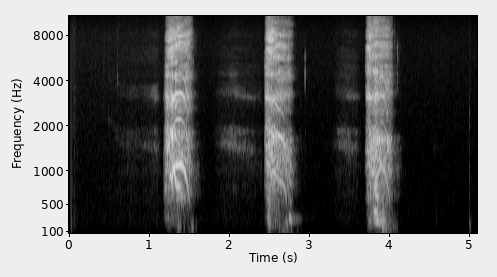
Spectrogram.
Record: {"exhalation_length": "5.1 s", "exhalation_amplitude": 8541, "exhalation_signal_mean_std_ratio": 0.34, "survey_phase": "alpha (2021-03-01 to 2021-08-12)", "age": "45-64", "gender": "Female", "wearing_mask": "No", "symptom_fatigue": true, "symptom_headache": true, "symptom_onset": "12 days", "smoker_status": "Never smoked", "respiratory_condition_asthma": false, "respiratory_condition_other": false, "recruitment_source": "REACT", "submission_delay": "3 days", "covid_test_result": "Negative", "covid_test_method": "RT-qPCR"}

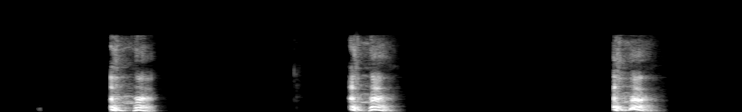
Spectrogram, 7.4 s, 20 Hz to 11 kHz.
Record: {"three_cough_length": "7.4 s", "three_cough_amplitude": 22570, "three_cough_signal_mean_std_ratio": 0.29, "survey_phase": "beta (2021-08-13 to 2022-03-07)", "age": "45-64", "gender": "Male", "wearing_mask": "No", "symptom_none": true, "smoker_status": "Ex-smoker", "respiratory_condition_asthma": false, "respiratory_condition_other": false, "recruitment_source": "REACT", "submission_delay": "2 days", "covid_test_result": "Negative", "covid_test_method": "RT-qPCR", "influenza_a_test_result": "Unknown/Void", "influenza_b_test_result": "Unknown/Void"}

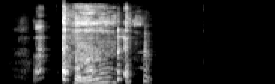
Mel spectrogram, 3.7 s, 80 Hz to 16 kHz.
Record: {"cough_length": "3.7 s", "cough_amplitude": 32768, "cough_signal_mean_std_ratio": 0.34, "survey_phase": "beta (2021-08-13 to 2022-03-07)", "age": "65+", "gender": "Female", "wearing_mask": "No", "symptom_none": true, "smoker_status": "Never smoked", "respiratory_condition_asthma": true, "respiratory_condition_other": false, "recruitment_source": "REACT", "submission_delay": "3 days", "covid_test_result": "Negative", "covid_test_method": "RT-qPCR"}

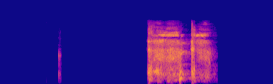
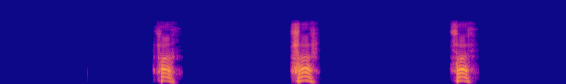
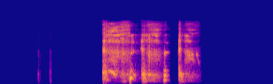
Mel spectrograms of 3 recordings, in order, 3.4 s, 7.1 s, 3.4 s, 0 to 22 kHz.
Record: {"cough_length": "3.4 s", "cough_amplitude": 32424, "cough_signal_mean_std_ratio": 0.36, "exhalation_length": "7.1 s", "exhalation_amplitude": 27320, "exhalation_signal_mean_std_ratio": 0.23, "three_cough_length": "3.4 s", "three_cough_amplitude": 29435, "three_cough_signal_mean_std_ratio": 0.37, "survey_phase": "alpha (2021-03-01 to 2021-08-12)", "age": "18-44", "gender": "Male", "wearing_mask": "No", "symptom_cough_any": true, "symptom_new_continuous_cough": true, "symptom_shortness_of_breath": true, "symptom_fatigue": true, "symptom_headache": true, "symptom_onset": "4 days", "smoker_status": "Never smoked", "respiratory_condition_asthma": false, "respiratory_condition_other": false, "recruitment_source": "Test and Trace", "submission_delay": "2 days", "covid_test_result": "Positive", "covid_test_method": "RT-qPCR", "covid_ct_value": 26.0, "covid_ct_gene": "ORF1ab gene", "covid_ct_mean": 26.1, "covid_viral_load": "2800 copies/ml", "covid_viral_load_category": "Minimal viral load (< 10K copies/ml)"}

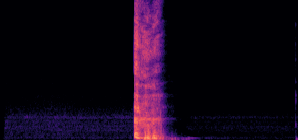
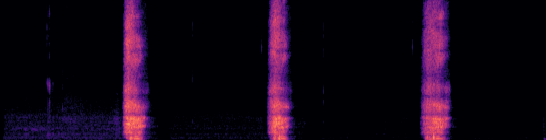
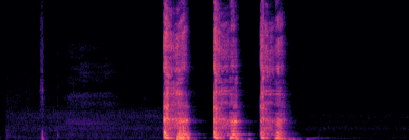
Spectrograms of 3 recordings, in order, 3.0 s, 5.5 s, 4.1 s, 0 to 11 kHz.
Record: {"cough_length": "3.0 s", "cough_amplitude": 32768, "cough_signal_mean_std_ratio": 0.22, "exhalation_length": "5.5 s", "exhalation_amplitude": 31801, "exhalation_signal_mean_std_ratio": 0.25, "three_cough_length": "4.1 s", "three_cough_amplitude": 32744, "three_cough_signal_mean_std_ratio": 0.3, "survey_phase": "beta (2021-08-13 to 2022-03-07)", "age": "18-44", "gender": "Male", "wearing_mask": "No", "symptom_none": true, "symptom_onset": "6 days", "smoker_status": "Never smoked", "respiratory_condition_asthma": false, "respiratory_condition_other": false, "recruitment_source": "REACT", "submission_delay": "3 days", "covid_test_result": "Negative", "covid_test_method": "RT-qPCR", "influenza_a_test_result": "Negative", "influenza_b_test_result": "Negative"}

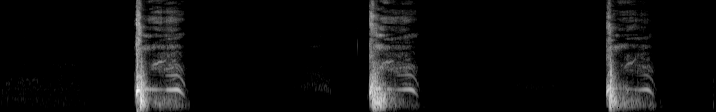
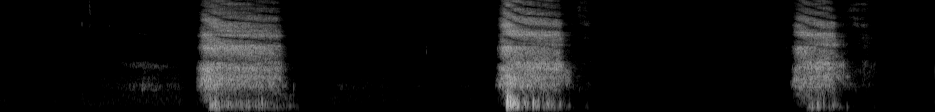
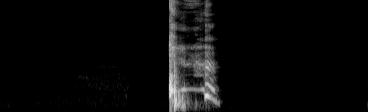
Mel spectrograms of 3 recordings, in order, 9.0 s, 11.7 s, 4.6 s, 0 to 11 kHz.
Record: {"three_cough_length": "9.0 s", "three_cough_amplitude": 32768, "three_cough_signal_mean_std_ratio": 0.2, "exhalation_length": "11.7 s", "exhalation_amplitude": 18290, "exhalation_signal_mean_std_ratio": 0.37, "cough_length": "4.6 s", "cough_amplitude": 32768, "cough_signal_mean_std_ratio": 0.19, "survey_phase": "beta (2021-08-13 to 2022-03-07)", "age": "45-64", "gender": "Female", "wearing_mask": "No", "symptom_cough_any": true, "symptom_runny_or_blocked_nose": true, "symptom_sore_throat": true, "symptom_fatigue": true, "symptom_headache": true, "symptom_other": true, "symptom_onset": "2 days", "smoker_status": "Never smoked", "respiratory_condition_asthma": false, "respiratory_condition_other": false, "recruitment_source": "Test and Trace", "submission_delay": "1 day", "covid_test_result": "Positive", "covid_test_method": "RT-qPCR", "covid_ct_value": 18.1, "covid_ct_gene": "ORF1ab gene"}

